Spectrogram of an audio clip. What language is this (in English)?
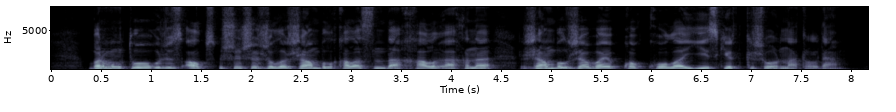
Kazakh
